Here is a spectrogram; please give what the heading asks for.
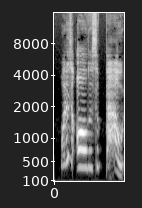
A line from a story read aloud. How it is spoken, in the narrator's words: he exclaimed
